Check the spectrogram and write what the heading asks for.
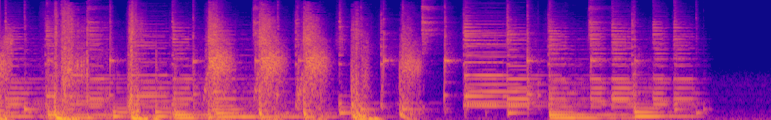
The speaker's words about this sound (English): Here we are. I need that wood. Yes, I'm punching some trees.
